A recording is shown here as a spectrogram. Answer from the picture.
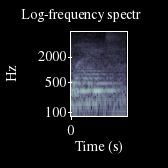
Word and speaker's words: light: GH, that GH is silent. It's very hard for kids. You do the word light.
